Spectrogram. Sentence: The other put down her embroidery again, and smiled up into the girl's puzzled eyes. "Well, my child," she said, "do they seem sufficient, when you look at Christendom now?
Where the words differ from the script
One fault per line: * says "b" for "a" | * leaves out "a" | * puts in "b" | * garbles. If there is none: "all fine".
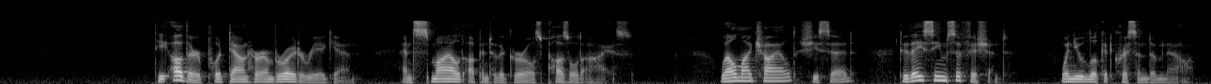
all fine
